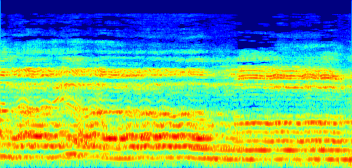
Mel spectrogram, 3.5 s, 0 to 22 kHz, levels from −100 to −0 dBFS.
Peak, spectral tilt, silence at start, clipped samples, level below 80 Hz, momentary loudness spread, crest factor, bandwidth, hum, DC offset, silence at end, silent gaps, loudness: -2 dBFS; -4 dB/octave; 0 s; under 0.1%; -54 dBFS; 3 LU; 12 dB; 8.4 kHz; none; under 0.1%; 0 s; none; -14 LUFS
